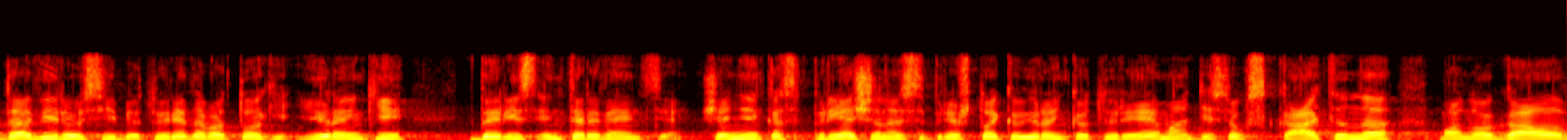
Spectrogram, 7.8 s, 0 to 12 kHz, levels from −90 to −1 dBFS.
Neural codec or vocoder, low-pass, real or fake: none; 7.2 kHz; real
